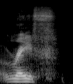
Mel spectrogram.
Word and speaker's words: Ralph: Yeah, and they even spelled it Ray and F. Rafe. – Wow. Today I learned. – I guess it's Rafe Fiennes.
